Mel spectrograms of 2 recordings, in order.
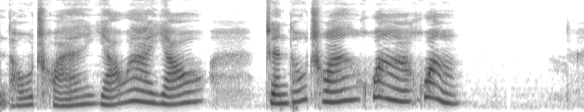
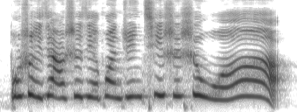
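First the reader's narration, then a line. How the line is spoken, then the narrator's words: Shouting. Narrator (Chinese): 霹雳鼠也大叫着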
